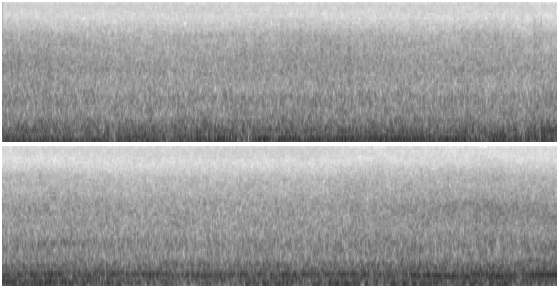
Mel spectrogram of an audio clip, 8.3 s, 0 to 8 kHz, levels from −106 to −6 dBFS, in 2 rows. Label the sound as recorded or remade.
recorded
